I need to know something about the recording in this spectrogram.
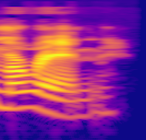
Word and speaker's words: Maryn: Maryn. I knew it. I knew I was going to. Okay. All right. It's pronounced Maryn.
